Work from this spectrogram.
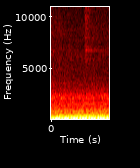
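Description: A Dodge Challenger R/T V8 idling just after startup, a steady deep rumble held at an even level for a brief moment.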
